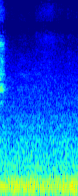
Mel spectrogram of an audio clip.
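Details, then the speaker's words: Ford, worn press-on wheel bearing, vehicle lifted and run with wheel spinning: steady low droning howl confirmed by stethoscope against the other side as bearing, not brakes. "it's not breaks that I hear it is the bearing howling"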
